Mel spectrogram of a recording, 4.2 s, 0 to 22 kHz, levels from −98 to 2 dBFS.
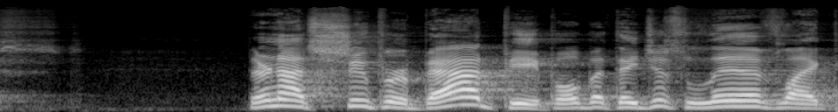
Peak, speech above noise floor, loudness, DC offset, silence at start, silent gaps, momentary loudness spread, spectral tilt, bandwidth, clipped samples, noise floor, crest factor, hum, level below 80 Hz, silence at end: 0 dBFS; 53 dB; -17 LUFS; under 0.1%; 1.25 s; none; 8 LU; -6 dB/octave; 13 kHz; under 0.1%; -70 dBFS; 18 dB; none; -74 dBFS; 0 s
